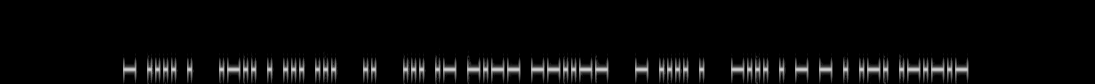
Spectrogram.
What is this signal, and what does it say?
Morse code, heard as a keyed tone, about 30 wpm, 700 Hz. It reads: THE LESS I SAY, THE BETTER.
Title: Sentences from Top 1000 Words - Review Part 2 - 30wpm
